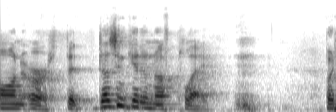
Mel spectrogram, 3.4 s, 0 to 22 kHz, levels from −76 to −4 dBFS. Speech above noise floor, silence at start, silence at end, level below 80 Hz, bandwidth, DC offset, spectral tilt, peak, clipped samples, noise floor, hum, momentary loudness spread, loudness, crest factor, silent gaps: 30 dB; 0 s; 0 s; -56 dBFS; 13 kHz; under 0.1%; -5 dB/octave; -4 dBFS; under 0.1%; -50 dBFS; none; 17 LU; -20 LUFS; 16 dB; none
